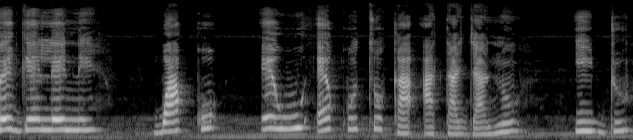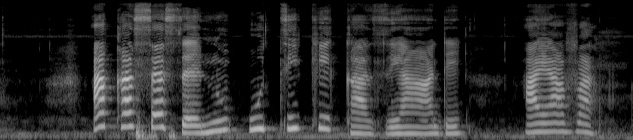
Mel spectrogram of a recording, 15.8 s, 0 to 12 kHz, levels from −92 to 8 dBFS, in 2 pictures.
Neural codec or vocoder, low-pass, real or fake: none; 10.8 kHz; real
